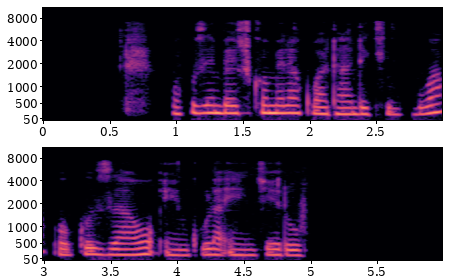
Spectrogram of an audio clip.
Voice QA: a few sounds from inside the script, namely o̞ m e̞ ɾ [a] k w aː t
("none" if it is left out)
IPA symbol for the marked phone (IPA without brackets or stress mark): a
